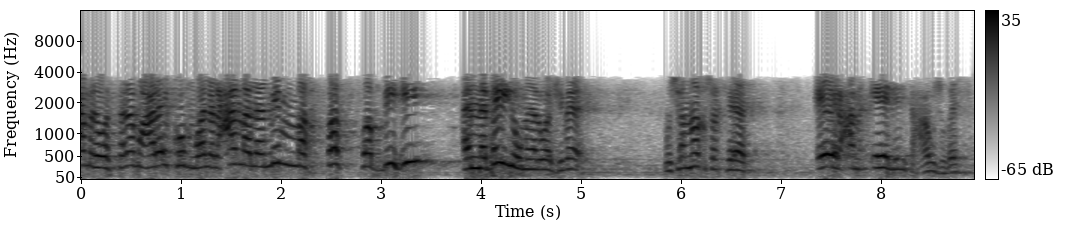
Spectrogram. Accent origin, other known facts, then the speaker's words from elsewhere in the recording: Egypt; لازم نعمل كده احنا كمصريين كده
